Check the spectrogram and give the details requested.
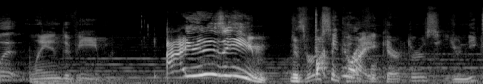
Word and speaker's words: Eem: Uh, so anyway, I've been looking through the land and I want to know if it's EM or M. What? How would you pronounce it? It's EM. How do you pronounce it?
